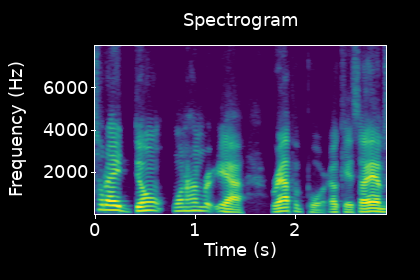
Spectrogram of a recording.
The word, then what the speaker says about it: Rapaport: I mean that's what I don't 100 yeah Rapaport okay so I am saying it right but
